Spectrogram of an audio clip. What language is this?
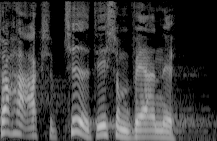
Danish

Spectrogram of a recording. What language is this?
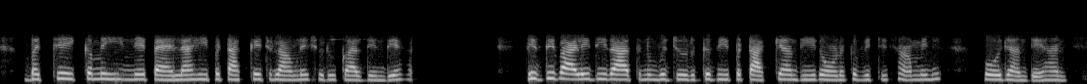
Punjabi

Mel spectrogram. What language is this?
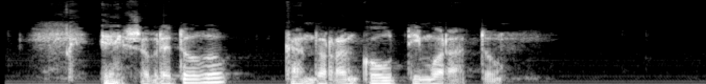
Galician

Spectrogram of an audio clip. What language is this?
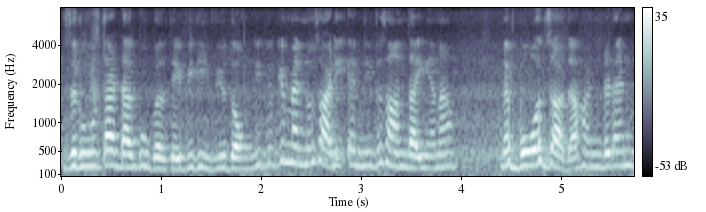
Punjabi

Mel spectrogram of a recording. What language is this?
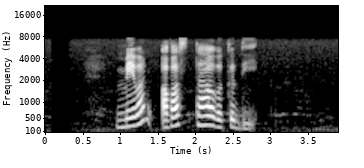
Sinhala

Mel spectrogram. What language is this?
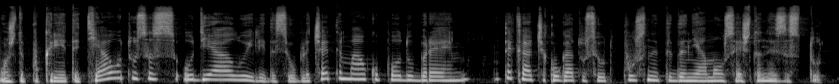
Bulgarian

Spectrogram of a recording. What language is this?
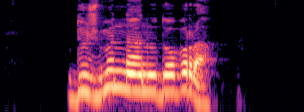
Central Kurdish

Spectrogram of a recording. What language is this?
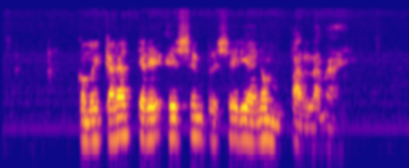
Italian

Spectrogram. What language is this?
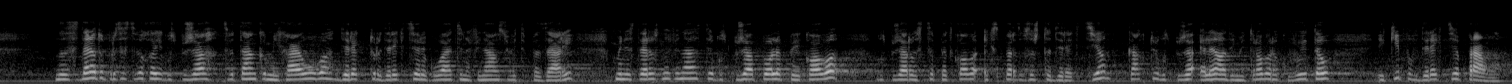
Bulgarian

